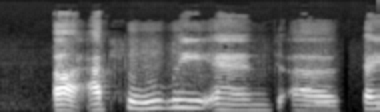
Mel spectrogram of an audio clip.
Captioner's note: voiceover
